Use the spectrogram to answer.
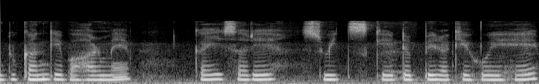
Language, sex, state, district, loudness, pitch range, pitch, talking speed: Hindi, female, Nagaland, Kohima, -14 LUFS, 210-225 Hz, 220 Hz, 135 wpm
